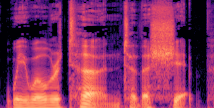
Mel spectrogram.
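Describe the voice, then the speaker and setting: A man voicing a scheming, menacing pirate captain in a storybook reading, speaking low and slow. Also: lively intonation, no echo, studio quality, full character voice. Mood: brooding. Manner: slow, low, brooding delivery.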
